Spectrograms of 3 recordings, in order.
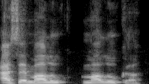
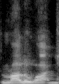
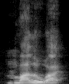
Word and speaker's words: Maluach: Listen, I said Maluka, but it's Maluach, right? Maluach. Well, I think that No. I don't think it's watch. I think it's walk.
